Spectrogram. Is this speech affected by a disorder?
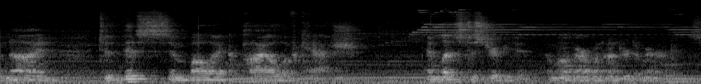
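No.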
